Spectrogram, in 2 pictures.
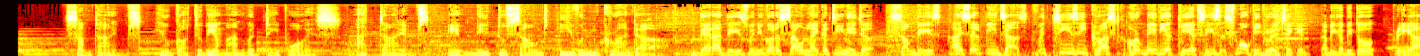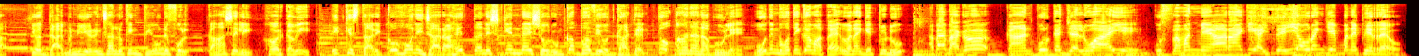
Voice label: Eng & Hin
